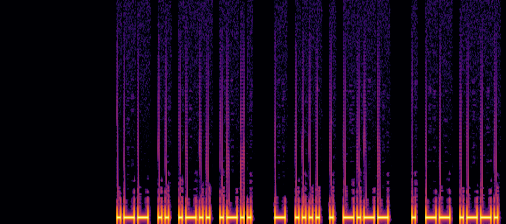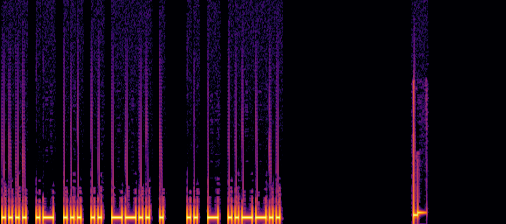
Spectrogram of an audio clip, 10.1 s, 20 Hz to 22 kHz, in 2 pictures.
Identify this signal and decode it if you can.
Morse code, heard as a keyed tone, about 34 wpm, 700 Hz. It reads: WILL THEY EMPHASIZE IT?
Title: Sentences from Top 1500 Words 35wpm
